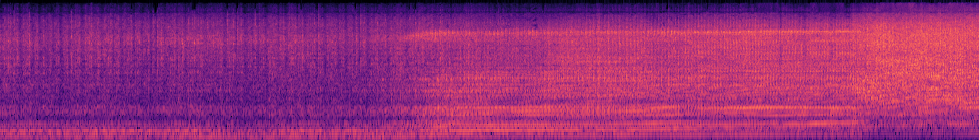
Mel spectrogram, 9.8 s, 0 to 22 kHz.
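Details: Big block V8 idles with rough rapid ticking, then revs hard with clear internal tapping that worsens, heard in a race run despite fine oil pressure; the engine blew up.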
